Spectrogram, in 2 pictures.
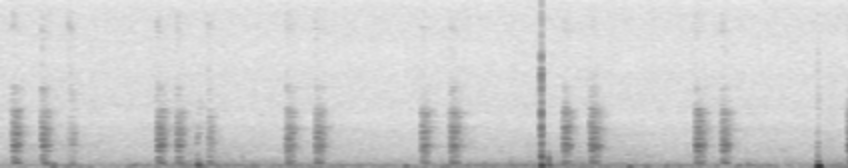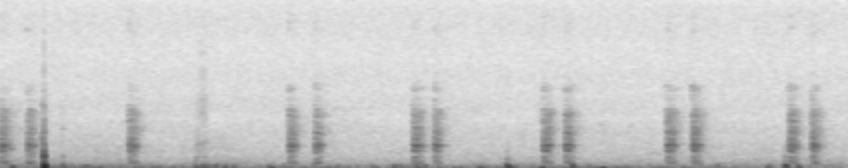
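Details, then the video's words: Squirrel in a mango orchard calling for a mate: sharp, dry clicking chucks, often in quick pairs or triplets, repeated steadily for over ten seconds, with a low rumble of background noise. ""เสียงกระรอก" ตัวจริงเสียงจริง ส่งเสียงร้องหาคู่ ในสวนมะม่วง"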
